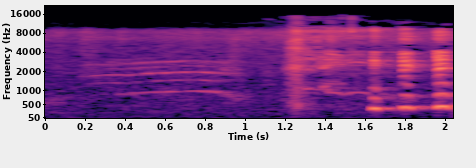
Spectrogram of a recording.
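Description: A domestic cat meowing: a faint meow about half a second in, then a louder, lower call with a few clicks near the end.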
